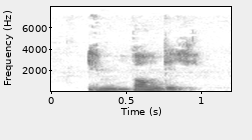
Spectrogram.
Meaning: A praise singer, a traditional bard in Zulu culture
- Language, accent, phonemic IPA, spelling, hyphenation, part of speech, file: English, Southern England, /ɪmˈbɒŋɡi/, imbongi, im‧bon‧gi, noun, LL-Q1860 (eng)-imbongi.wav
